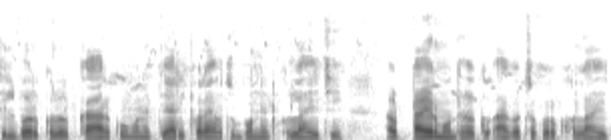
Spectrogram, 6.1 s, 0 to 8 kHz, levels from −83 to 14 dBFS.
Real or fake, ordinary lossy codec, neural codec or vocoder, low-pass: real; none; none; 7.2 kHz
